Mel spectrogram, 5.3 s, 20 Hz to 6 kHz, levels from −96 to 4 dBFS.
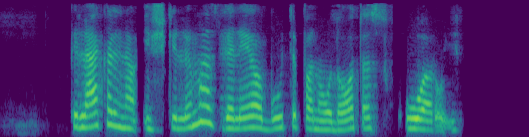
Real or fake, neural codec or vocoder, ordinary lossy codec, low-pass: fake; codec, 24 kHz, 6 kbps, HILCodec; AAC, 24 kbps; 5.4 kHz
